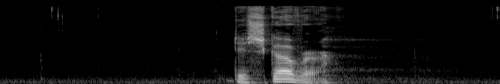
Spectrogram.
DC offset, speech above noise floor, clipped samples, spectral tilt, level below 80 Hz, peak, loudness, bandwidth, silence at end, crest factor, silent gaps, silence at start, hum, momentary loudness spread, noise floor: under 0.1%; 38 dB; under 0.1%; -3 dB/octave; -52 dBFS; -4 dBFS; -19 LUFS; 16.5 kHz; 1.65 s; 22 dB; none; 2.35 s; none; 20 LU; -57 dBFS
